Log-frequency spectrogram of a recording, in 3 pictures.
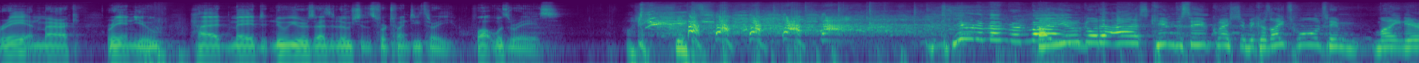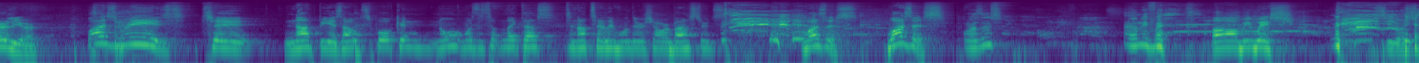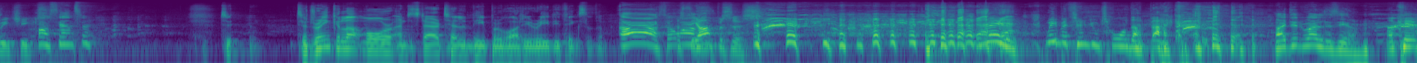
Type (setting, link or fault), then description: setting, live audience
